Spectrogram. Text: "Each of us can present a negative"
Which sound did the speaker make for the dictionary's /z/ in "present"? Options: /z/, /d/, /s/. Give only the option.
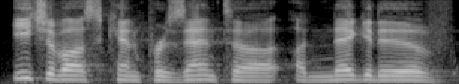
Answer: /z/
